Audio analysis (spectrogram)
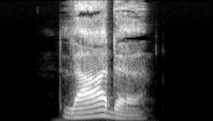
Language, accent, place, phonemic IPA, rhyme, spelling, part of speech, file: German, Germany, Berlin, /ˈlaːdə/, -aːdə, lade, verb, De-lade.ogg
- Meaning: inflection of laden: 1. first-person singular present 2. first/third-person singular subjunctive I 3. singular imperative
